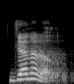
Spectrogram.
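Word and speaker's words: general: যেমন জেনারেল, এখানে দেখো জি এর পরে ই রয়েছে, সেজন্য এটার উচ্চারণ জয়ের মতো হয়েছে।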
